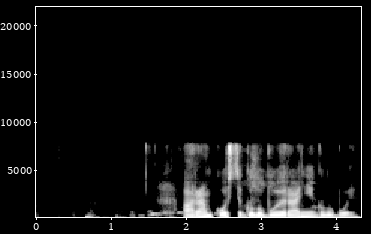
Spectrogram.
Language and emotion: Russian, neutral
